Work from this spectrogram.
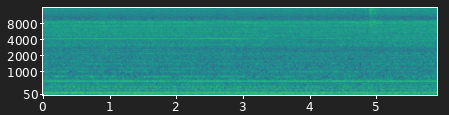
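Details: Screw compressor on a chiller after a low discharge superheat alarm was fixed by recalibrating sensors, checked with a vibration analyzer: steady, even low drone with constant hum and no knocks, rattles or surging; barely registers vibration, running smooth and well balanced.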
